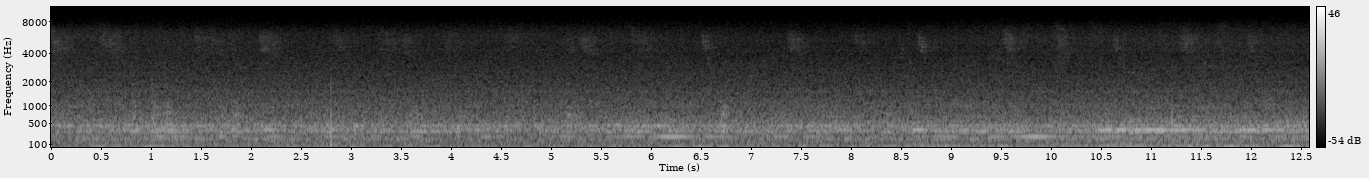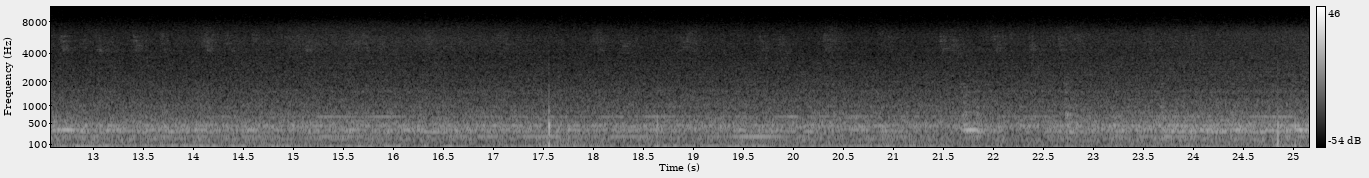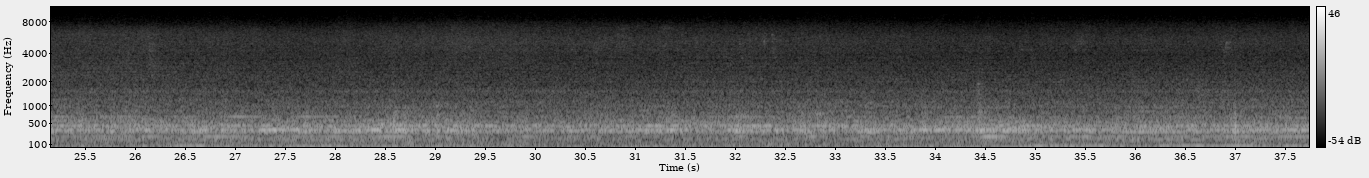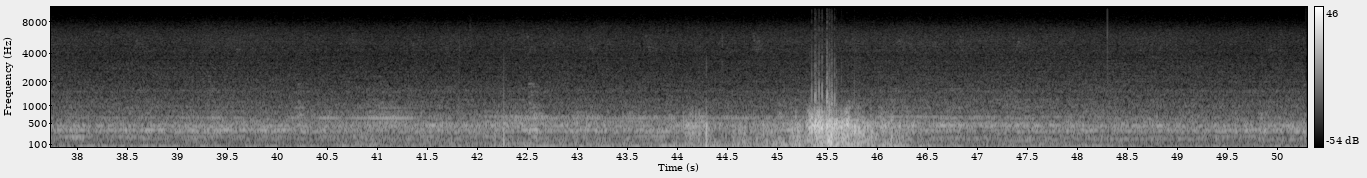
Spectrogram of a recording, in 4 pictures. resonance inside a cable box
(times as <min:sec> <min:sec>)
0:30.6 0:50.3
